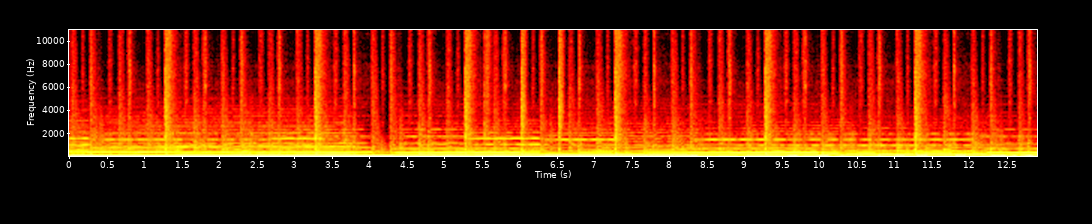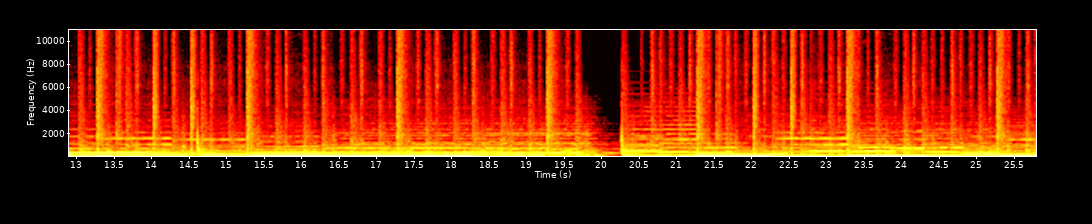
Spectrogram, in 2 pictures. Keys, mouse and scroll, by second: 5.0 right click.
